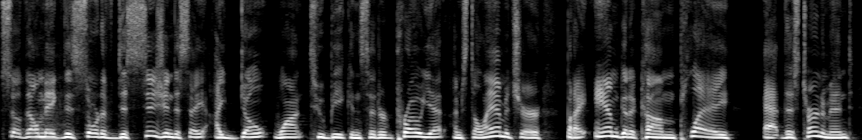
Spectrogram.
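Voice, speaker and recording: A man's voice: high-pitched, moderate pace, few pauses, a little mellow, dry recording, clean studio sound. A man hosting a casual talk show, bantering and joking with his panel. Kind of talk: casual chat.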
